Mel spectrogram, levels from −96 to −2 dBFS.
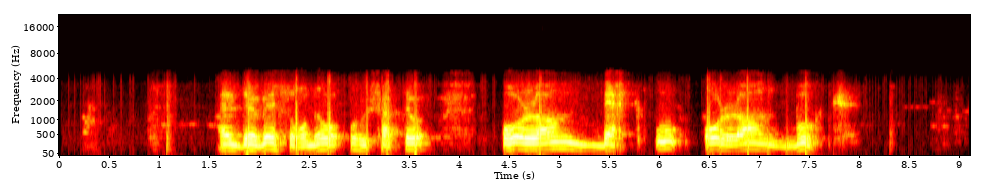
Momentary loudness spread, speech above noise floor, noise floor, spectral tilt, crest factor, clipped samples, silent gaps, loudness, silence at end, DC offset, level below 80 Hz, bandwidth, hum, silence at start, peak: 12 LU; 49 dB; -64 dBFS; -6 dB/octave; 16 dB; under 0.1%; none; -16 LUFS; 1.2 s; under 0.1%; -52 dBFS; 4.4 kHz; none; 1.1 s; -2 dBFS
